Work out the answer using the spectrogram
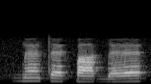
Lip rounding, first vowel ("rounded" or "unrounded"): unrounded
